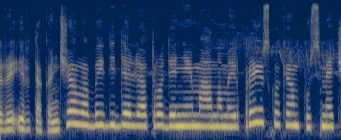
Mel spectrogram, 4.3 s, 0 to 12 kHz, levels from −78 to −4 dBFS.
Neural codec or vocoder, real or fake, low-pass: none; real; 10.8 kHz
